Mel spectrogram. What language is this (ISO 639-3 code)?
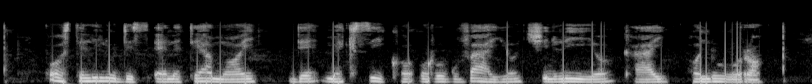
epo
